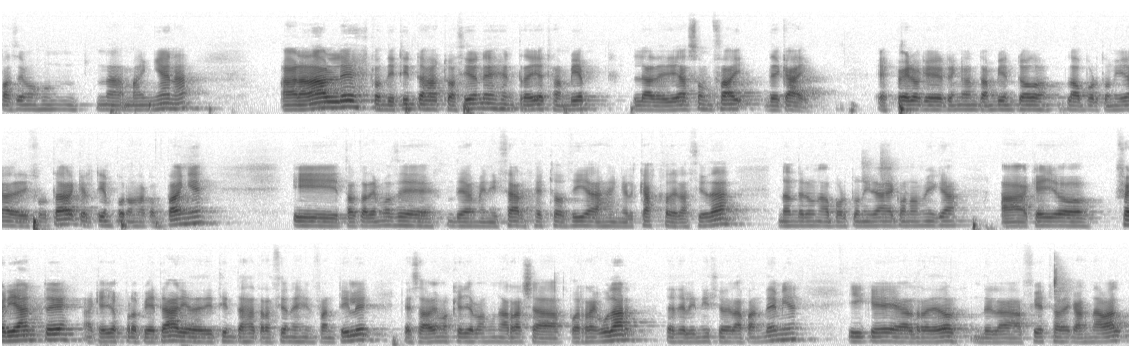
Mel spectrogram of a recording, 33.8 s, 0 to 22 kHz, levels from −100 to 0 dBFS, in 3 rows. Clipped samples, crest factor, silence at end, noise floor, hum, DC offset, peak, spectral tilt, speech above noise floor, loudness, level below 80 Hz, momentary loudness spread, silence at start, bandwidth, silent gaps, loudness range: under 0.1%; 24 dB; 0 s; -72 dBFS; none; under 0.1%; -10 dBFS; -6 dB/octave; 38 dB; -34 LUFS; -64 dBFS; 12 LU; 0 s; 14.5 kHz; none; 7 LU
